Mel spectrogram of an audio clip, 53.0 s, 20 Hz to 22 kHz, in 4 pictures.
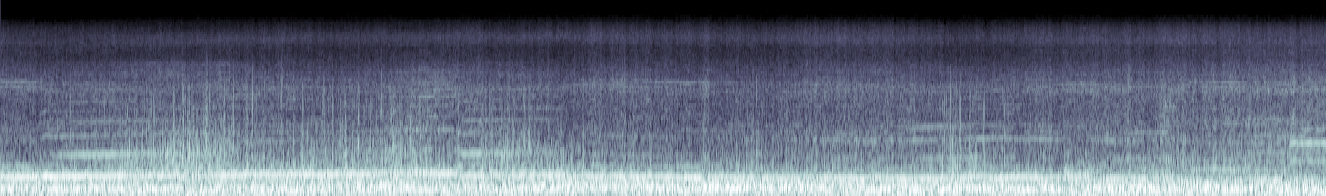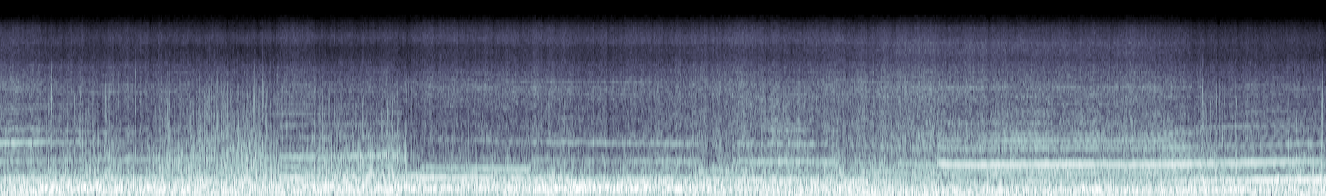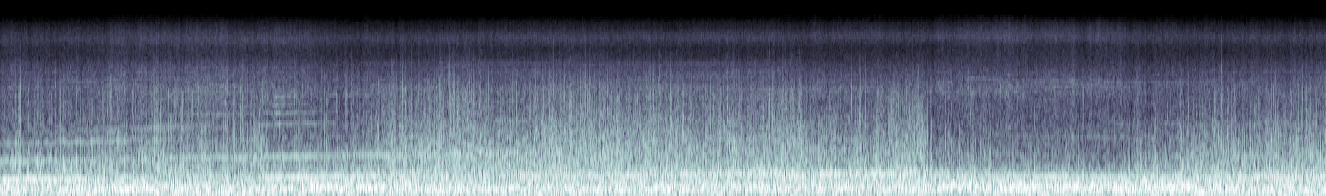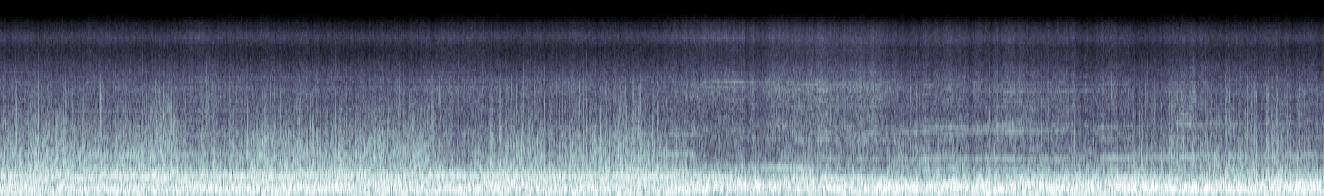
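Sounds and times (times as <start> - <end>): vehicle engine running: 0.0 - 53.0
wind rushing over microphone: 0.0 - 53.0.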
